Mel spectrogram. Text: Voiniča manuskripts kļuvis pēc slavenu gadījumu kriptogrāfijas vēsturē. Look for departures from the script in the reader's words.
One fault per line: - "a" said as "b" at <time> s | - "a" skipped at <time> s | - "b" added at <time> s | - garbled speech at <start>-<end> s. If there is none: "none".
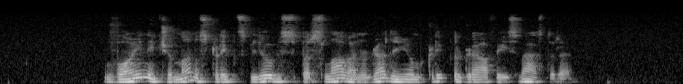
- "pēc" said as "par" at 3.0 s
